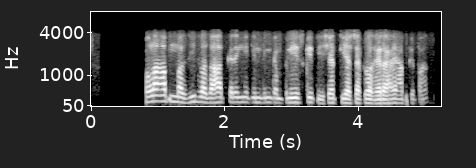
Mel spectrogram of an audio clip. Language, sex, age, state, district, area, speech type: Urdu, male, 18-30, Uttar Pradesh, Azamgarh, urban, conversation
